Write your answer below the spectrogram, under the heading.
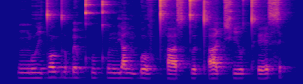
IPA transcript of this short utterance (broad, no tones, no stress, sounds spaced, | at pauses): ŋ͡m u i̯ d̪ ɔ u̯ d̪ ʊ ɓ ɛ kʷʰ e kʷʰ i n j a n ɓ o v t̪ʰ a s t̪ ʊ tʼ a t͡ɕʰ i u̯ tʰ e s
